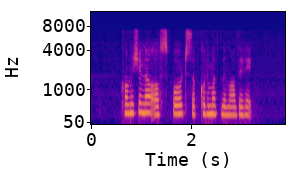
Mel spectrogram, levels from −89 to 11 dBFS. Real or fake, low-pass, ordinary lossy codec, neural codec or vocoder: fake; 7.2 kHz; Opus, 64 kbps; codec, 16 kHz, 0.5 kbps, FunCodec, trained on LibriTTS, 25 frames a second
